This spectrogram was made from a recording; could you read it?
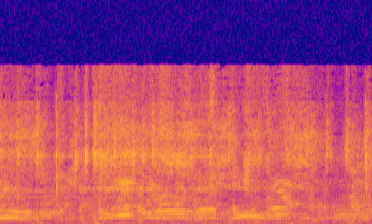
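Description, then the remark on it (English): A dense, packed crowd at a music festival in Houston, Texas, people crushed and stuck together, with many overlapping voices shouting and screaming in terror at once, a continuous loud roar of panicked yells rising and falling throughout. “shows people stuck together, terrified, screaming, some sensing what's next.”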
